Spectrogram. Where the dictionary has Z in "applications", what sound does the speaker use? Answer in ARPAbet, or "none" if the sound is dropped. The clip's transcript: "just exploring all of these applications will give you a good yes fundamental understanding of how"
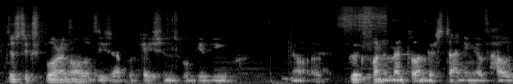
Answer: Z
